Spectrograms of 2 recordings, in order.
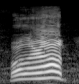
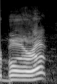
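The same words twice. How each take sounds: First: "Boiler up!" shouted louder and higher as a confident chant; proud cheer. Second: Unsure cheer, the end of "Boiler up?" rising like a question; tentative question. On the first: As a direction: belt out the chant for real. Full cheer after the trial. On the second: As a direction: test the chant hesitantly, as a question. Uncertain trial cheer. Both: Real, not acted.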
